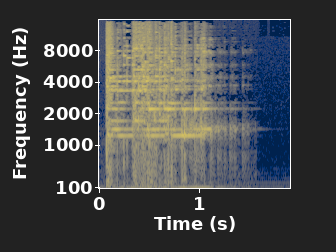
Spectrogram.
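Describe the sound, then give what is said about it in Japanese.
A plate breaks with a single sharp, bright crash of shattering pieces, then a brief tinkling clatter that fades out within about a second and a half. “出勤前の午前8時、妻がお皿を割った。”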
